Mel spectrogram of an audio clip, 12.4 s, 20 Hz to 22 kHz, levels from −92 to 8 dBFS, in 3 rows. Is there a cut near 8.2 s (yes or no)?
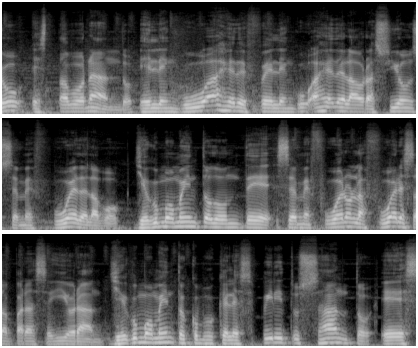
no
